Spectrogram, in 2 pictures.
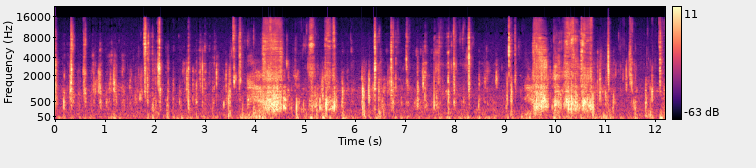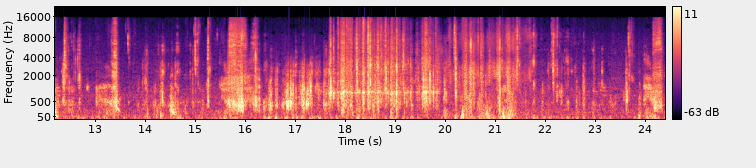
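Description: Close-miked biting and chewing of soft oden skewers (fried tofu and fish cake in spicy sauce): wet mouth smacks and clicks, rising in several louder spells of chewing.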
